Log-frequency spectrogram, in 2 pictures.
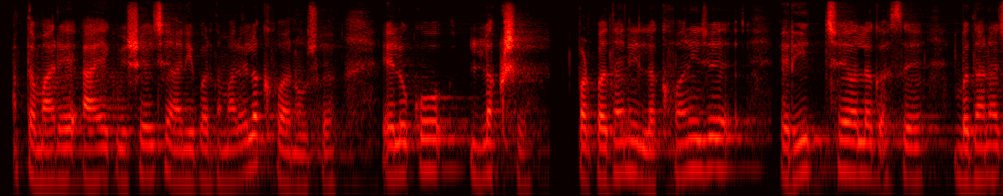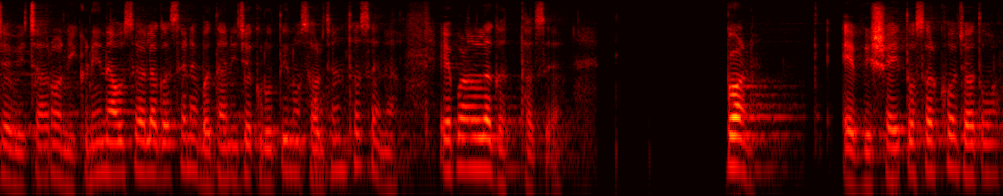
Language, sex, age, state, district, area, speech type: Gujarati, male, 18-30, Gujarat, Rajkot, rural, spontaneous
